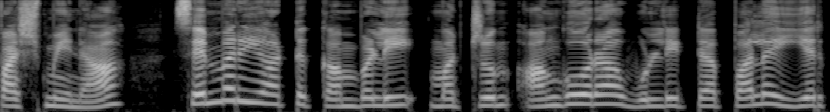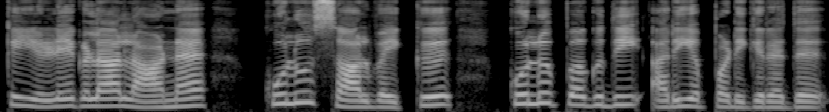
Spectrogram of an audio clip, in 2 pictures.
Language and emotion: Tamil, neutral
